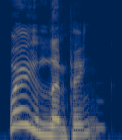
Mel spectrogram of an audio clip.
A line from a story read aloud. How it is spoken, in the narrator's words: He asked sharply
